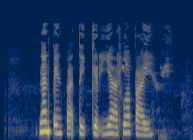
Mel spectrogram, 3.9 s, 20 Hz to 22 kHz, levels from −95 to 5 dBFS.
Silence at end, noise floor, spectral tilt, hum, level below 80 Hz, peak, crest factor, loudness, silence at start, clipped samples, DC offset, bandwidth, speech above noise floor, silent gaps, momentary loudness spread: 0.8 s; -69 dBFS; -6 dB/octave; none; -76 dBFS; -8 dBFS; 18 dB; -24 LUFS; 0.8 s; under 0.1%; under 0.1%; 11 kHz; 46 dB; none; 13 LU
